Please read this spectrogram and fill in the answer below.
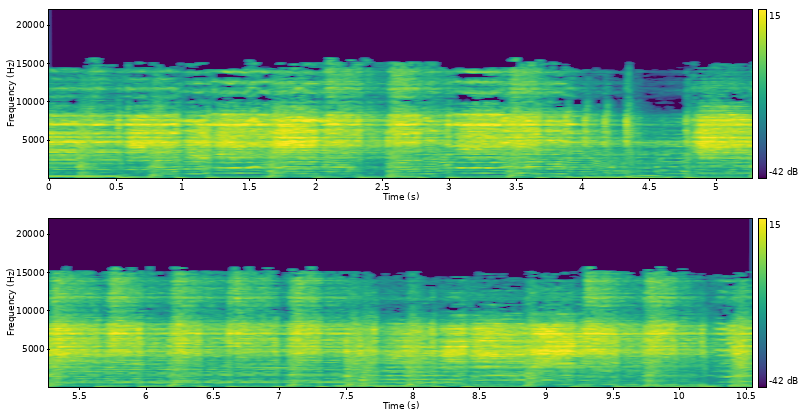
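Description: Live band playing an instrumental passage with a steady drum-kit beat under keyboards, without singing.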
